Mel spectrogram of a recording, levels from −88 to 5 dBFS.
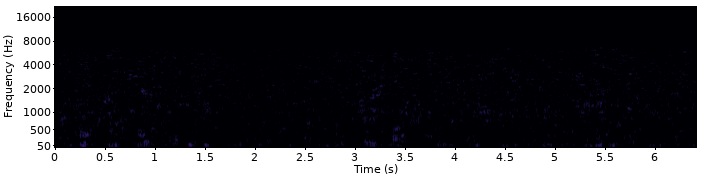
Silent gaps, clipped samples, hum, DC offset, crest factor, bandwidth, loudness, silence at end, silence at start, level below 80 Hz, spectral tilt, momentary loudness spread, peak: none; under 0.1%; none; under 0.1%; 14 dB; 7.6 kHz; -70 LUFS; 0 s; 0 s; -88 dBFS; -0.5 dB/octave; 1 LU; -58 dBFS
